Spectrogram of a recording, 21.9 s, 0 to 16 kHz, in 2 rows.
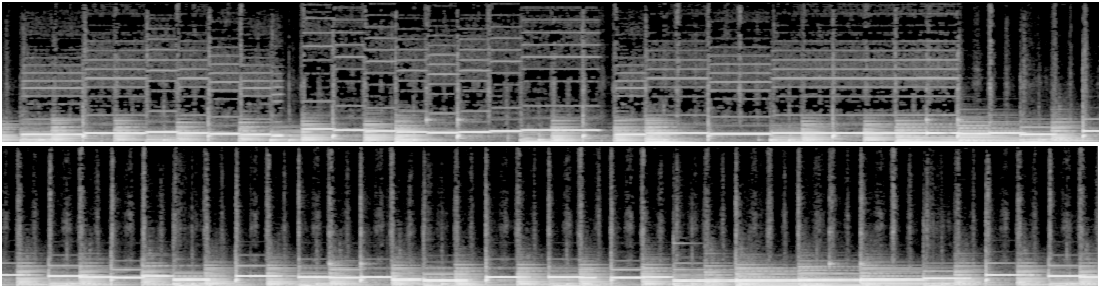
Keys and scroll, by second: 3.9 Tab, 6.3 Tab, 8.3 F2, 11.4 Tab, 12.3 Tab, 21.8 Tab.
